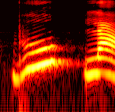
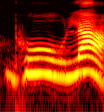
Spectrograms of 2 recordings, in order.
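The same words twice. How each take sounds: First: भूला stretched very slowly; slow drawn-out word. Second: Said in the usual way. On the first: Shown as a demonstration. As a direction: draw out भूला syllable by syllable. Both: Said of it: "तीन वर्ण वाले शब्द".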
